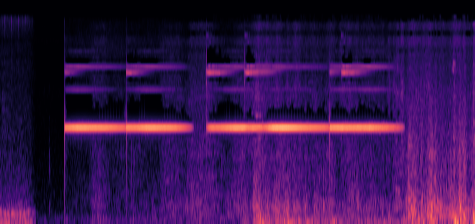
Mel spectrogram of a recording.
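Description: Alert tones beep repeatedly and loudly.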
